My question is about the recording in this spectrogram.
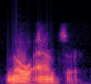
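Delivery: ordinary delivery, nothing marked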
